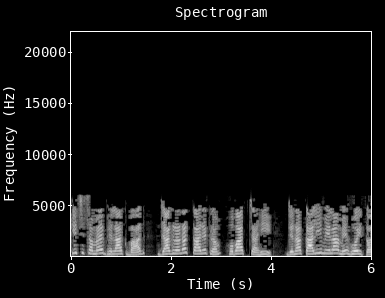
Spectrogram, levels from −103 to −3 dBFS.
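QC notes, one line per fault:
Throughout: AAC compression, likely AAC-LC at a very low rate, which fits a 16 kbps encode. Nothing survives above 6 kHz, so the speech sounds dull. Heavy, coarse quantisation of each frame's spectrum smears it and leaves a warbling, fizzy texture on sibilants.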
